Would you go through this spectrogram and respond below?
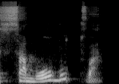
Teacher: Samar Bhutva, não, você nunca vai ouvir esse som em sânscrito. Você vai ouvir Samor Bhutva, porque o Visarga, ele vira o.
